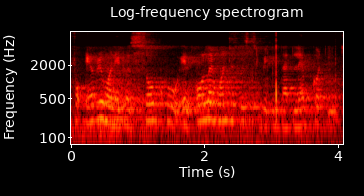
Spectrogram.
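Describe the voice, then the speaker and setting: Woman guest from Zimbabwe, low voice, long room reverb. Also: brisk, mellow. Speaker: guest, PhD candidate in agricultural science. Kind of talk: podcast interview. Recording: echoey room, mic at a distance, noisy.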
